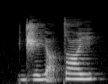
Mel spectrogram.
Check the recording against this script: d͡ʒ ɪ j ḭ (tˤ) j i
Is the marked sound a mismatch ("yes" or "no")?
no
